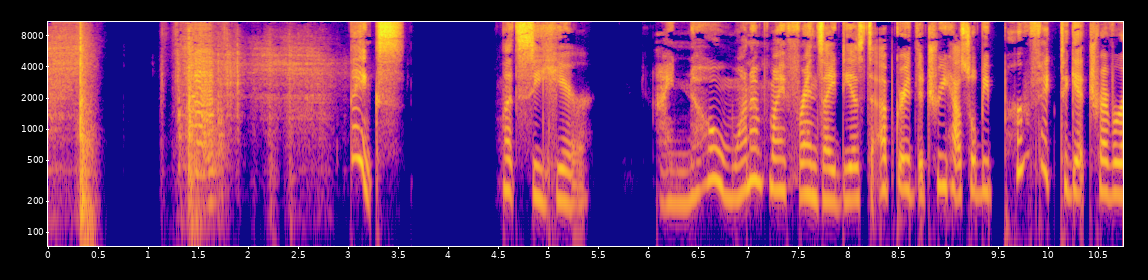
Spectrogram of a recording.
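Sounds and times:
desk being scooted across the floor: 0:00.0 - 0:00.6, 0:01.3 - 0:03.0
heavy desk thunk on the floor: 0:00.2 - 0:00.6
speech: 0:03.2 - 0:03.6, 0:04.6 - 0:05.5, 0:06.1 - 0:10.7.

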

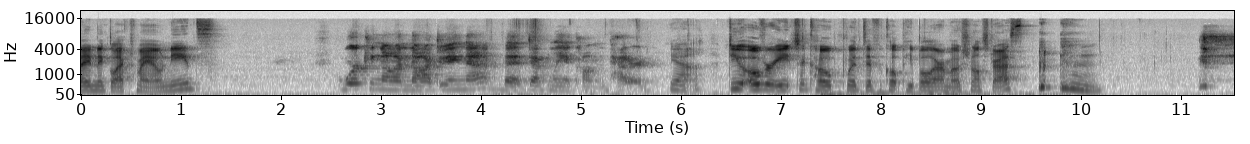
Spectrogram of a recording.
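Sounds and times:
speech: 0:00.0 - 0:01.3, 0:02.6 - 0:10.3, 0:11.2 - 0:11.4
throat clearing: 0:09.6 - 0:10.2.

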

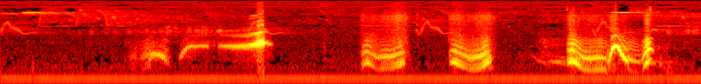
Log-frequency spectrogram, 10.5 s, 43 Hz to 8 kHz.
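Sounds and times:
low throaty pigeon coos: 0:02.1 - 0:04.1, 0:05.4 - 0:06.2, 0:06.8 - 0:07.4, 0:08.1 - 0:10.1
speech: 0:05.4 - 0:05.8
thin high whistling tones: 0:08.6 - 0:10.0.

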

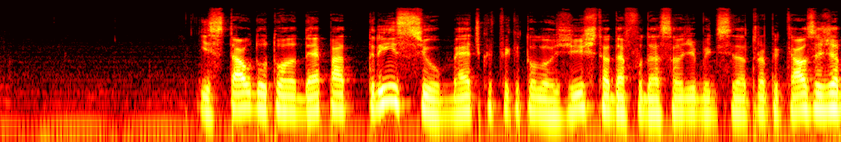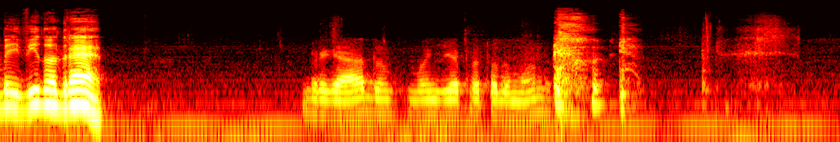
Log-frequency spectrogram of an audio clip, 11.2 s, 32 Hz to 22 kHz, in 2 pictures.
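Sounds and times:
speech: 0:01.3 - 0:06.5, 0:07.6 - 0:09.9
person coughing: 0:09.3 - 0:10.0.

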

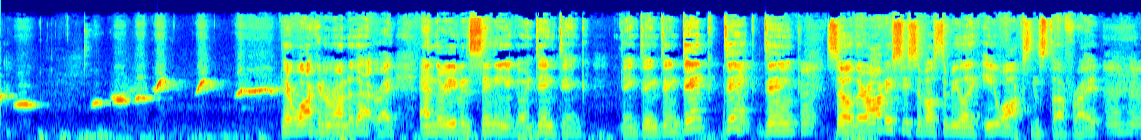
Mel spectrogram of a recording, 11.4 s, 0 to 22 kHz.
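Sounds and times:
person whistling a short melodic tune: 0:00.0 - 0:02.8
low rumble: 0:00.0 - 0:11.4
speech: 0:02.8 - 0:11.4.

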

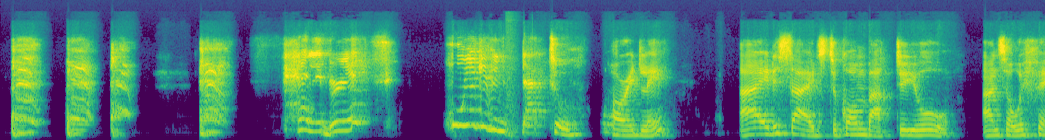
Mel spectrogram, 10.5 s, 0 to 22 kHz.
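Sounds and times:
harsh rasping barking coughs: 0:00.0 - 0:01.4, 0:02.0 - 0:02.4
speech: 0:03.0 - 0:06.8, 0:07.4 - 0:10.4.

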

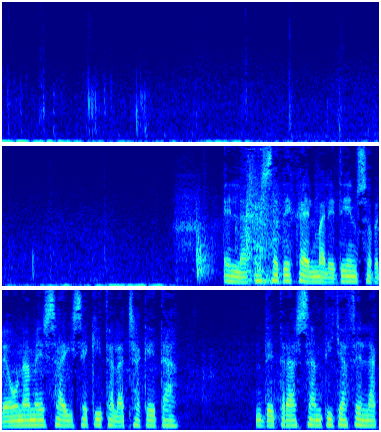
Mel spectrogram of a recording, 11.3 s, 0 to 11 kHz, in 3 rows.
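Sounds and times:
footsteps of someone walking from a minivan toward a house: 0:00.0 - 0:06.6
speech: 0:06.0 - 0:09.4, 0:10.1 - 0:11.3.

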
